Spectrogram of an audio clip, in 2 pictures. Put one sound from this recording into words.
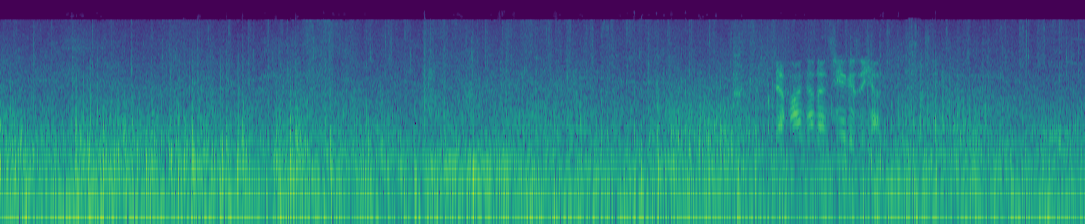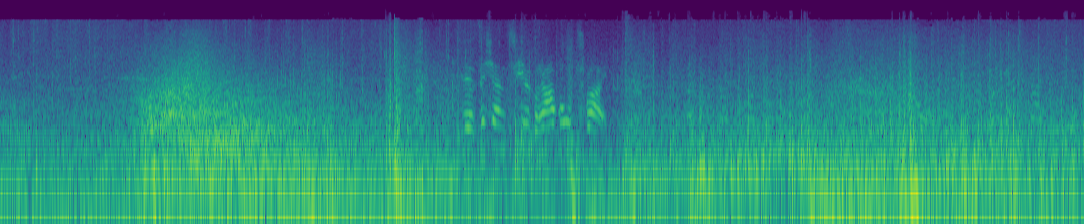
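Heavy rain pours steadily outdoors in a storm.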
